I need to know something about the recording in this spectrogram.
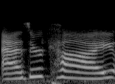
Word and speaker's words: Azure Kai: special guest here with us today we have azer Kai oh my gosh please tell me I got it right did I pronounce it right you got it right yes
